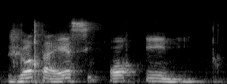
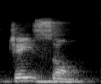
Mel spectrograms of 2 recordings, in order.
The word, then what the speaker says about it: JSON: Isso se escreve J-S-O-N. Tá? Se pronuncia assim mesmo, JSON. Não é JSON, apesar de ter quem fale JSON, igual lá o sexta-feira 13, mas o correto seria JSON. Tá?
